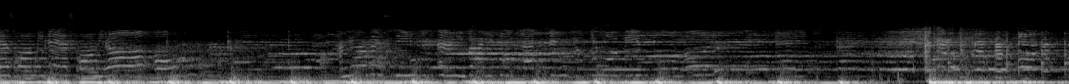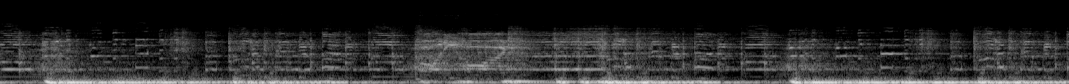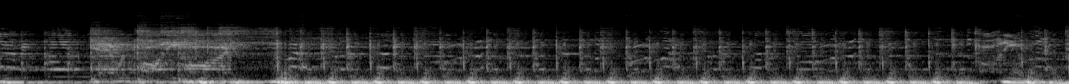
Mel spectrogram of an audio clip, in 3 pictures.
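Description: Music played loud through a DJ sound system's big bass cabinets and top speakers with no tweeters working, so the sound is heavy in bass and thin in the highs. The bass drops out and comes back a few times.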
